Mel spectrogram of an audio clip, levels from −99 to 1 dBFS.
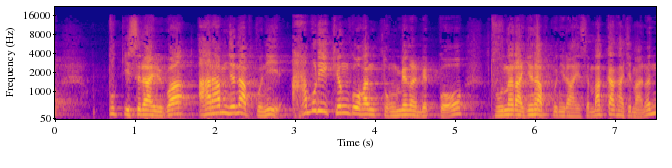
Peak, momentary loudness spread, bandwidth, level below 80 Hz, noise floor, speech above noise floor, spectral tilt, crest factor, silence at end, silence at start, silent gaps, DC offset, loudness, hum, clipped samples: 0 dBFS; 10 LU; 16 kHz; -56 dBFS; -46 dBFS; 27 dB; -5.5 dB/octave; 18 dB; 0 s; 0 s; none; under 0.1%; -18 LUFS; none; under 0.1%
